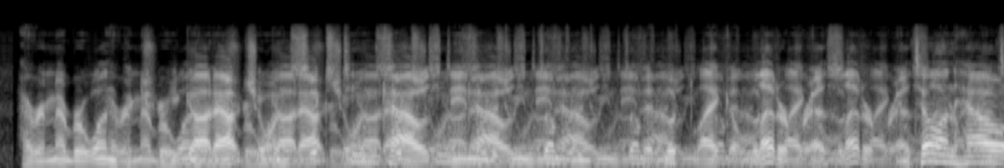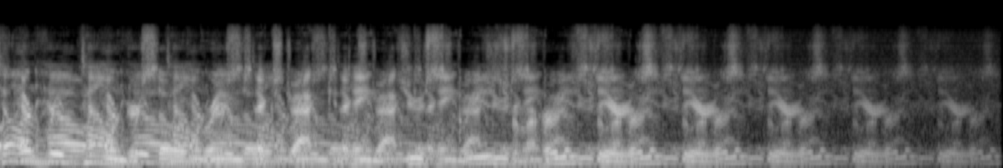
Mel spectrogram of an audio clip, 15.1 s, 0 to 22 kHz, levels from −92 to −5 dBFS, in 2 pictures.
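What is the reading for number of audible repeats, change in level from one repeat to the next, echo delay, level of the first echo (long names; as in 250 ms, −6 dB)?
7, −5.0 dB, 638 ms, −4.0 dB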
